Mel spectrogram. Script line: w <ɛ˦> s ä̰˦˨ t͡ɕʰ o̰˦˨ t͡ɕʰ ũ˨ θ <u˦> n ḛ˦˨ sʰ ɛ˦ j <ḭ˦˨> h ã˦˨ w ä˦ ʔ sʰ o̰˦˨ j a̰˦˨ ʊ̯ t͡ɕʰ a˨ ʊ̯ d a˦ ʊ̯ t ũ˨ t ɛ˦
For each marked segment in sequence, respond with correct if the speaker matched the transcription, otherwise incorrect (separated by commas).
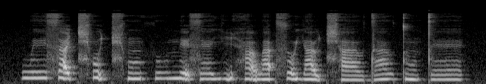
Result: incorrect, correct, correct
